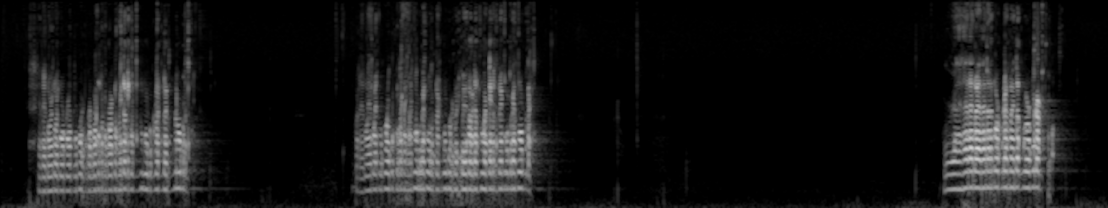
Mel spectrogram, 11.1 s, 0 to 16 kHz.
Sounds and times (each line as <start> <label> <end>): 0.3 Gargling with water 2.0
3.6 Gargling with water 5.5
9.4 Gargling with water 10.7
